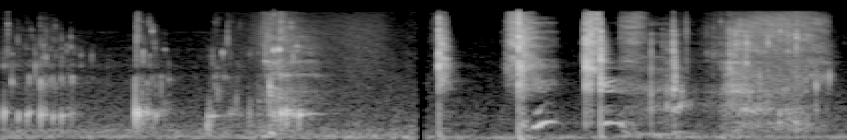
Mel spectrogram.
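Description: A person gulping down water in quick swallows: a string of short, wet gulps and clicks, louder in the second half.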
